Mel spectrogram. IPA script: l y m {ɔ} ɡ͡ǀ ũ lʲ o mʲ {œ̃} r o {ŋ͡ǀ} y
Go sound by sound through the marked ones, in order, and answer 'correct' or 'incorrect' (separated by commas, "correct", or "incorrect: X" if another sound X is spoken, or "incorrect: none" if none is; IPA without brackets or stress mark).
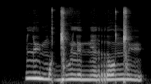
correct, correct, correct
